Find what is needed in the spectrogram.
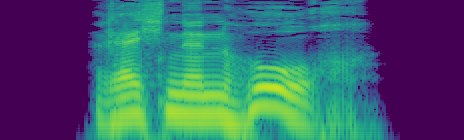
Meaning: inflection of hochrechnen: 1. first/third-person plural present 2. first/third-person plural subjunctive I
- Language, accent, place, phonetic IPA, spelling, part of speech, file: German, Germany, Berlin, [ˌʁɛçnən ˈhoːx], rechnen hoch, verb, De-rechnen hoch.ogg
